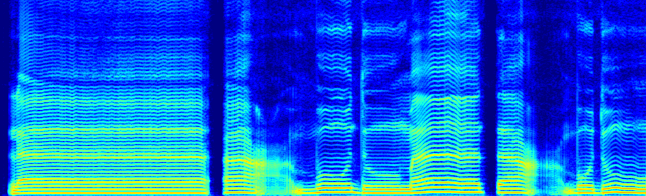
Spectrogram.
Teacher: La huruf la kita panjangkan lima harakat ya. Karena di atasnya terdapat tanda bacaan panjang lima harakat.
